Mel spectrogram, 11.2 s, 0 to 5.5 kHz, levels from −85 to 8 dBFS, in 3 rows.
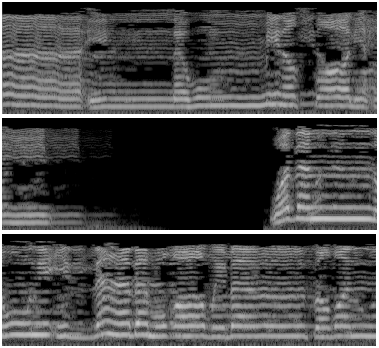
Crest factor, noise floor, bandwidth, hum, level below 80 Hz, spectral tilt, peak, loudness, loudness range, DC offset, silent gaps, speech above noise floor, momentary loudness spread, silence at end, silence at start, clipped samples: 16 dB; -62 dBFS; 4.9 kHz; none; -56 dBFS; -7.5 dB/octave; -6 dBFS; -21 LUFS; 9 LU; under 0.1%; 5.50-6.29 s; 41 dB; 10 LU; 0 s; 0 s; under 0.1%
